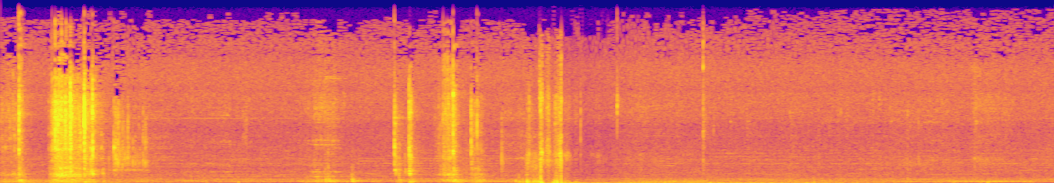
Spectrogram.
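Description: A Chinese shoe patcher sewing machine runs in short mechanical bursts, its needle clattering close by, then settles into a steady hum with faint ticking.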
